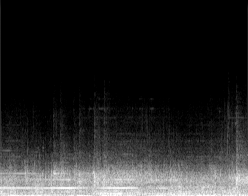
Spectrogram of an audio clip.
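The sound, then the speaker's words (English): A rover's motor strains steadily in reverse as it tries to back up from a cliff edge, a continuous mechanical grinding and rattling with a thin whine held over it, loud and unbroken for the whole stretch, with no voices. “Put the rover in reverse and back up slowly.”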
